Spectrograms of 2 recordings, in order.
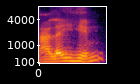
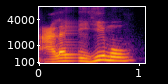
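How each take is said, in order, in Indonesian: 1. Kata ini berakhir dengan bunyi m tertutup. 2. Bunyi m di akhir diikuti vokal u. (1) "pada riwayat Hafiz dibaca alaihim" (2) "riwayat Warash, itu dibacanya alaihimu"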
